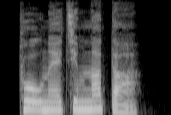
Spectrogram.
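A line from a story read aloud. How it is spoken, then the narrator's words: Disappointed drawl. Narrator (Russian): разочарованно протянула Миша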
